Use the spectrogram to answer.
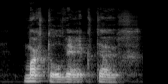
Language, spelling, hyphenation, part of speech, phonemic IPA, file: Dutch, martelwerktuig, mar‧tel‧werk‧tuig, noun, /ˈmɑr.təlˌʋɛrk.tœy̯x/, Nl-martelwerktuig.ogg
- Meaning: torture instrument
